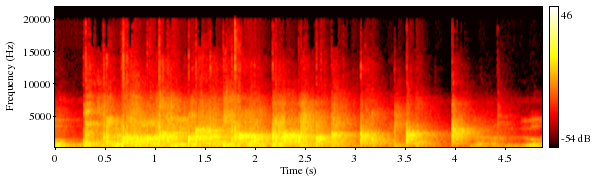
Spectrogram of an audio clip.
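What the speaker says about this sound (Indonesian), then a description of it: "Kelompok 2 tepuk tangan dulu" Classroom students clapping together for their group, a dense continuous burst of hand claps with voices mixed in, tapering off near the end as a teacher's voice returns.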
